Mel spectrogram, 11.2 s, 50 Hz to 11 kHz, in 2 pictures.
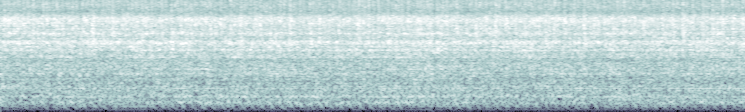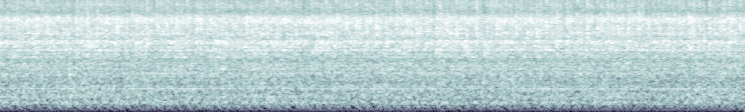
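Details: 1988 FMC 6000 after a hard start caused by no fuel reaching the carb, helped with starting fluid: steady even idle with rough airy exhaust, no misses, running on its own; normal idle.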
